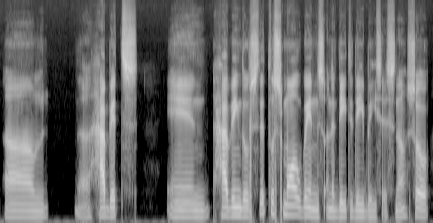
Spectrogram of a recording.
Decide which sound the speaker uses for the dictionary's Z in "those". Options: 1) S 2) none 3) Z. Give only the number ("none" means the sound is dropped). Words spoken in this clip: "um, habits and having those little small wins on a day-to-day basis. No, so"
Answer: 1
